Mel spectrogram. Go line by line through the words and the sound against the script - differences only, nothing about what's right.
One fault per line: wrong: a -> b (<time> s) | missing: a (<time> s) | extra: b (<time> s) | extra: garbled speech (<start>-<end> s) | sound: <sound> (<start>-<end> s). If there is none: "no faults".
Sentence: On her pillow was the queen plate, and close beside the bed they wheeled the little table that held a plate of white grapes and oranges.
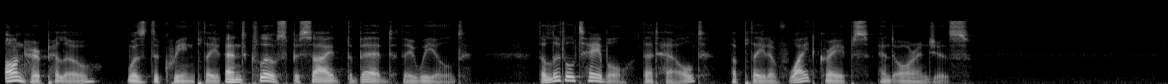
no faults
